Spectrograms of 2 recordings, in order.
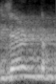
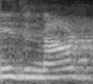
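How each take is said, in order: First: It is said as one contracted word. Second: It is said as two separate words. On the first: "इसको direct पढ़ना होगा तो इजेंट पढ़ेंगे" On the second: "break करके पढ़ना होगा तो इज नॉट पढ़ेंगे"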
